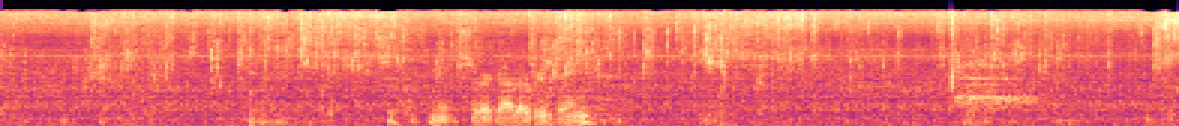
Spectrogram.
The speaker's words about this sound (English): Rinse them off and throw them back in some clean water.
